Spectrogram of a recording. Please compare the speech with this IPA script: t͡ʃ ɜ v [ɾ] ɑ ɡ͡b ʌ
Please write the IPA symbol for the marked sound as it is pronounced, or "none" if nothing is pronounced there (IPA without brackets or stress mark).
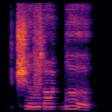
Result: ɾ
